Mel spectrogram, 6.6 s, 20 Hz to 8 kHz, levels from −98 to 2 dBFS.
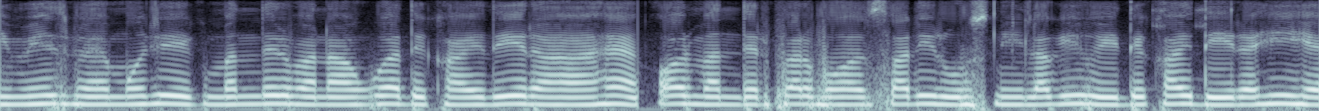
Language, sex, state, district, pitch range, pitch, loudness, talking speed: Hindi, female, Maharashtra, Chandrapur, 205-220 Hz, 210 Hz, -10 LUFS, 210 wpm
